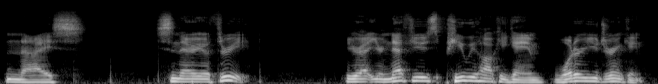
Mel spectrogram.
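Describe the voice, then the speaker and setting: A young man acting in a comedy radio play as a crude, cocky slob who coaches people in a pompous, deliberate way. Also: medium pitch, expressive, mellow, close to an everyday voice. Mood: brisk, smug. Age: young adult.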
